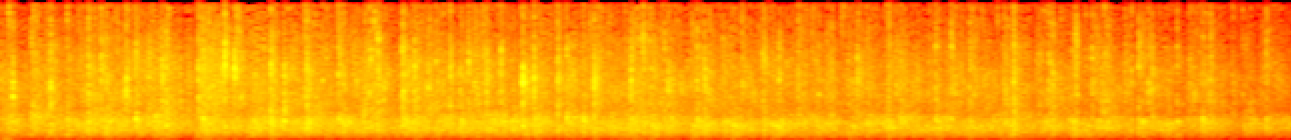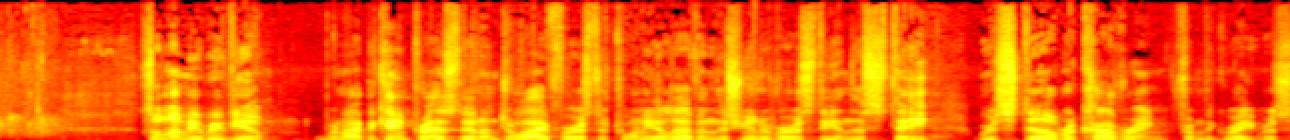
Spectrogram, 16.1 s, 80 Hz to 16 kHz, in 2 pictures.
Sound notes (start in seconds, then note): 3.3 applause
